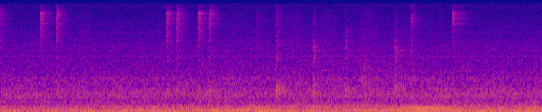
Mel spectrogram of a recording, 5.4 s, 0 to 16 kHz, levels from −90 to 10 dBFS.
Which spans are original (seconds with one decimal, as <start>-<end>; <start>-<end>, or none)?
0.0-1.4; 2.9-4.6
